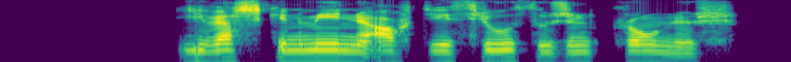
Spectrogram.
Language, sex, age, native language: Icelandic, male, 13, Icelandic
